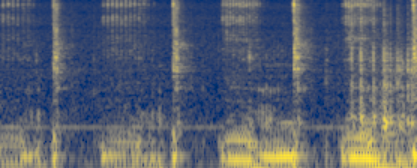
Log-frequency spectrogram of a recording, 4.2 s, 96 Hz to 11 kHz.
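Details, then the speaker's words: Spectra S2 electric breast pump at lowest settings, cycle speed level 38 and suction level 1: rhythmic low motor hum in repeating suction cycles with soft clicks between them, about fifty cycles a minute. "here is the pump at its lowest settings level 38 for cycle speed and level 1 for suction strength"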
